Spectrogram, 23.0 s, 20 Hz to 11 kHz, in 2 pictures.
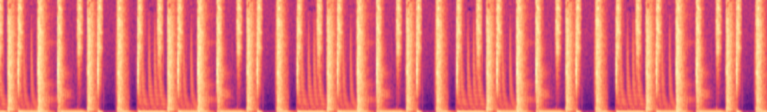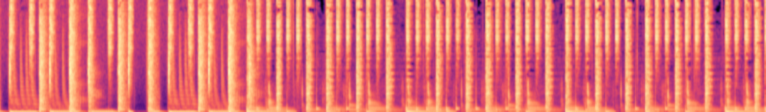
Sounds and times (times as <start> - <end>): Funk: 0.0 - 22.9.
